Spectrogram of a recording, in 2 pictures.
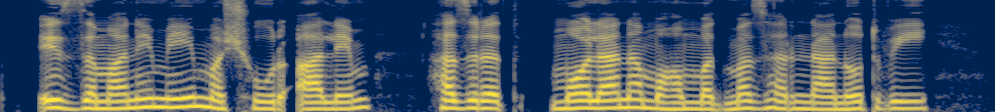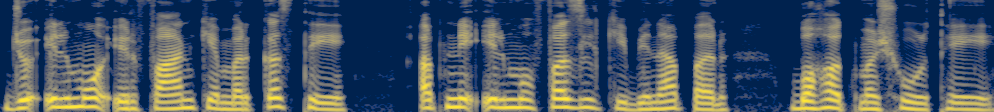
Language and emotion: Urdu, neutral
